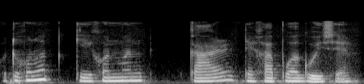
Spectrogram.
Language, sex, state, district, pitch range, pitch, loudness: Assamese, male, Assam, Sonitpur, 145-175 Hz, 155 Hz, -16 LUFS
